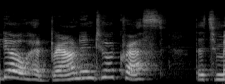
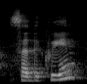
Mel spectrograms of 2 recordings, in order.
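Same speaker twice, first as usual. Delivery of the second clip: ordinary delivery, nothing marked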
